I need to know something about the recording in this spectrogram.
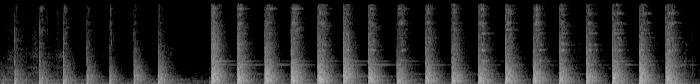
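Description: A knife rapidly mincing steak on a cutting board, with quick, evenly spaced sharp chops: a short burst, a brief pause, then a longer, louder run of steady chopping. No one speaks.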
